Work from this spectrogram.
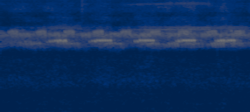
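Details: Grass insects on a Chuncheon autumn night, South Korea: high, ringing chirps in even pulses about every half second, forming a steady shimmering chorus with no other sounds.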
